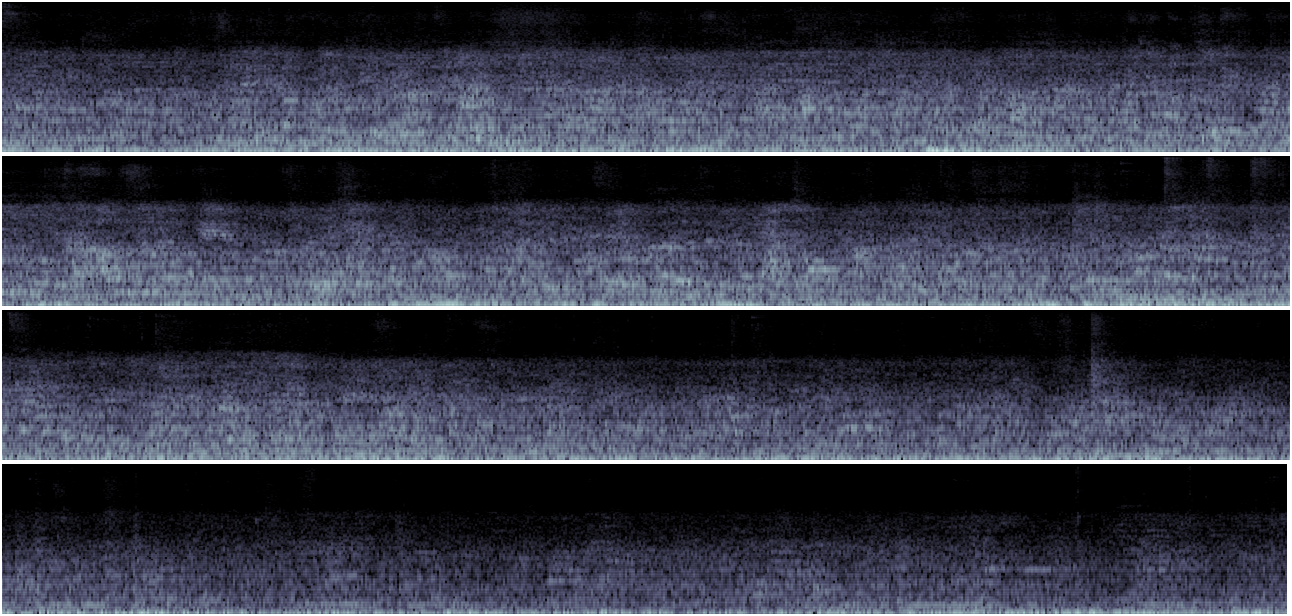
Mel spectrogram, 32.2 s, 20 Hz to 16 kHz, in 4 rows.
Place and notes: Eslite Bookstore, Sec., Xinsheng S. Rd. - Stairwell
inside the Bookstore, Stairwell, Sony PCM D50 + Soundman OKM II
Taipei City, Taiwan, 7 August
